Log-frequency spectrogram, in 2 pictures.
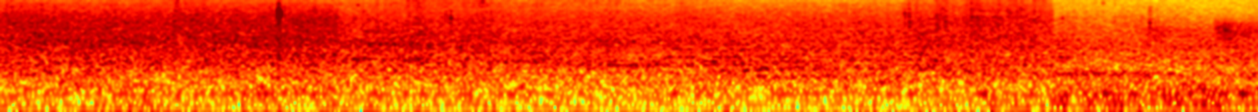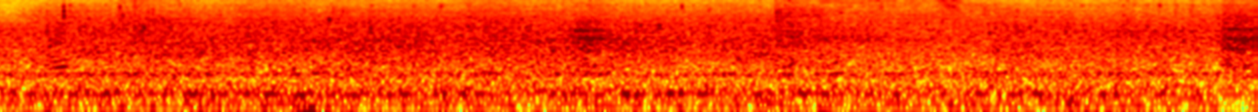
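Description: Faint, steady rushing noise of swimming-pool water, with a low hum underneath.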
